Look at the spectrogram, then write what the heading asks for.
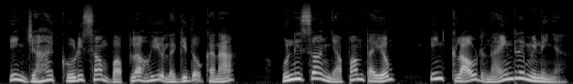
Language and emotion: Santali, happy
